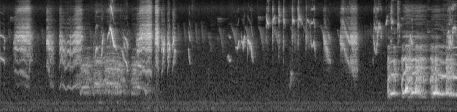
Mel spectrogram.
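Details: Long-tailed shrike song, a lure for shrikes kept as birds to answer: a busy, varied run of harsh scratchy bursts, quick chirps and sharp rising and falling whistles, with short pauses, ending in a long grating burst.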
